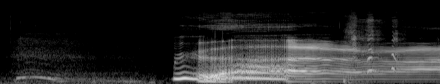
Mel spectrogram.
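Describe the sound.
A human voice imitates a giant creature's roar: a quieter low groan, a brief pause, then a sudden loud, raspy, sustained bellow that holds for nearly three seconds.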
